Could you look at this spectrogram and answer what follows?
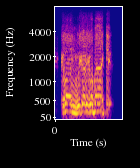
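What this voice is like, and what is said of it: Impression of Marty McFly. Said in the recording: “that was a good impression.”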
